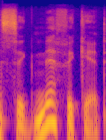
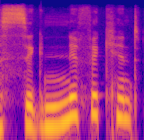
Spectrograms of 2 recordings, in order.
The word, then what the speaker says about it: significant: The G in significant is often silent. took a significant toll.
